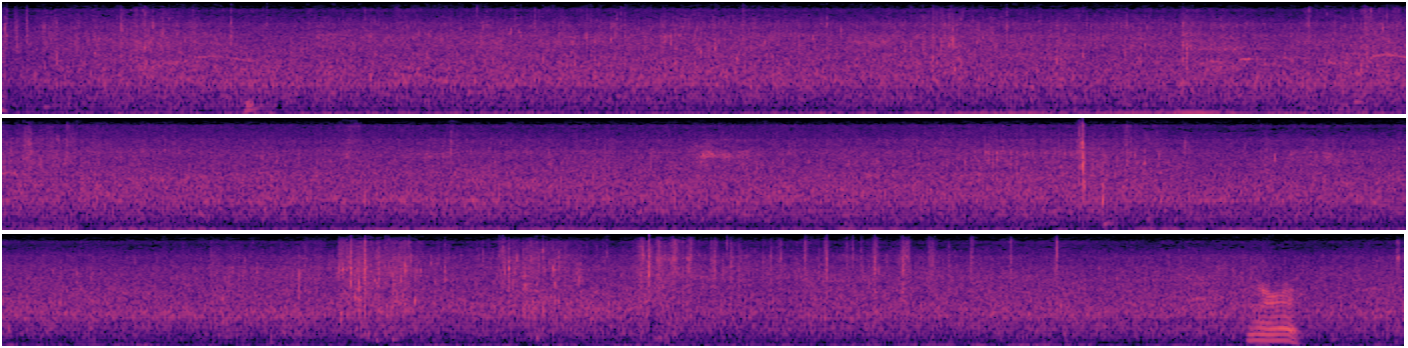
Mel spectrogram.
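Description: Steady rushing of a shallow river flowing over rocks, with a low rumble that swells about eight to ten seconds in. A few brief sharp sounds come about three-quarters of the way through.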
